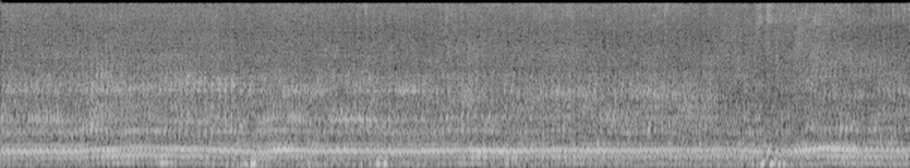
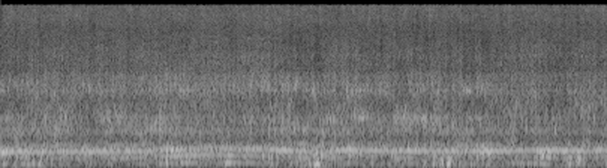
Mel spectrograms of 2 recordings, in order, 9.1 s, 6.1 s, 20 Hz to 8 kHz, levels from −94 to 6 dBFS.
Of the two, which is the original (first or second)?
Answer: first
